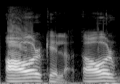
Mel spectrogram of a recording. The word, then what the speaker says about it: hour: H की आवाज़ तो अगर H की आवाज़ होता तो वो हावर होता। अक्सर लोग हावर कहते हैं, हमारे लोगों में से जिनको पता नहीं होता, लेकिन प्रोनाउंसिएशन जो इसकी है ये आवर पढ़ते हैं हम, ठीक है।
